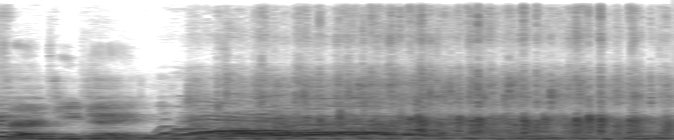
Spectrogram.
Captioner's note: applause, cheering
